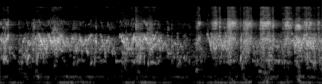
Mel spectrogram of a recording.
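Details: Budgerigar parents feeding their chick in the morning: dense, continuous high chattering and chirping from several birds.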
